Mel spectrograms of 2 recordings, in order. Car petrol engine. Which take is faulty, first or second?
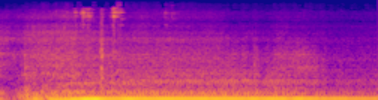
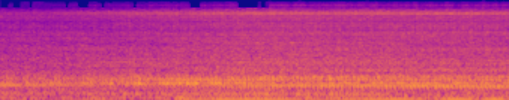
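first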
